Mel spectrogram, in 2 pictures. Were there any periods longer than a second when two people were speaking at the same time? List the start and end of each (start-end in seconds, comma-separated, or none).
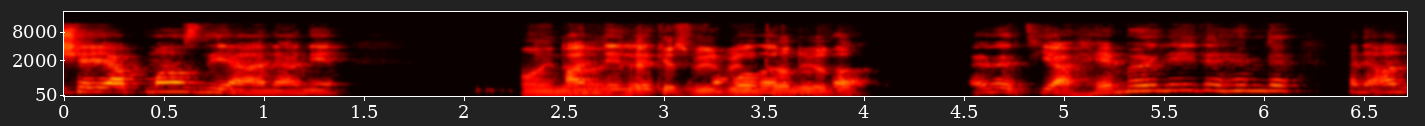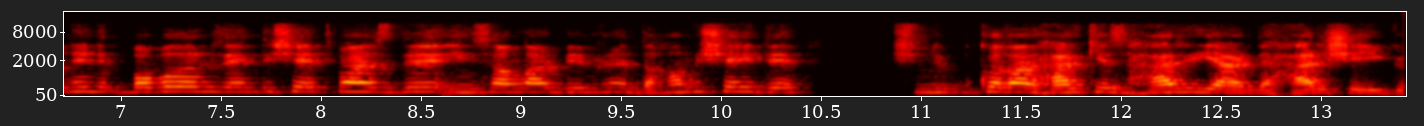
2.5-4.1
